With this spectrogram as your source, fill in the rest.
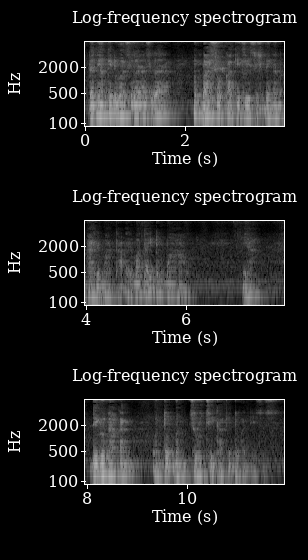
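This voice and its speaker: An older male pastor preaching with fervour, his voice dark and gravelly. He often climbs into loud, pleading prayer. Heard from a distance in a roomy church hall with faint background hiss. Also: mid-range voice, little pitch movement, a little slow. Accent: Indonesian, Medan. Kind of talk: sermon. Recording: echoey church room from far off, faint background noise.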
